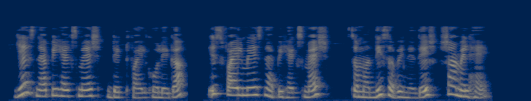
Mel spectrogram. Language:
Hindi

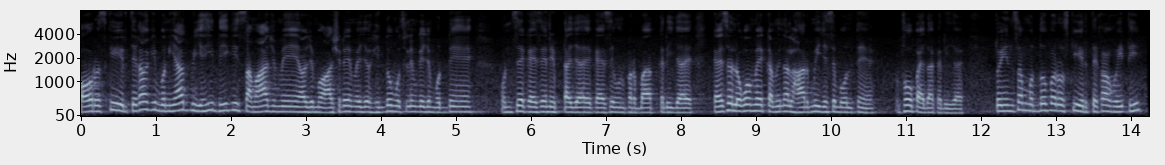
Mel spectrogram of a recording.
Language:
Urdu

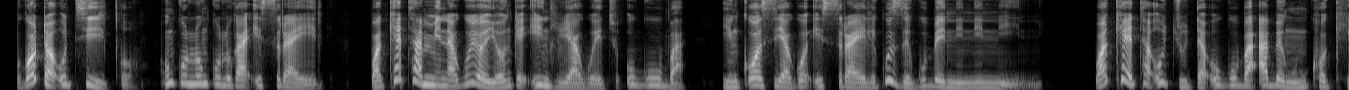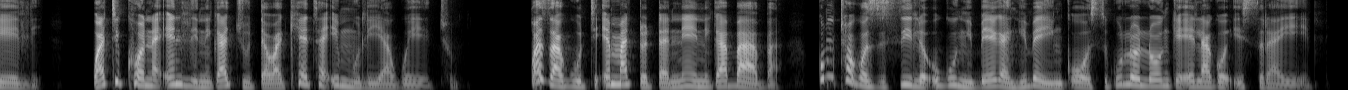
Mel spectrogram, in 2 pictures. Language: North Ndebele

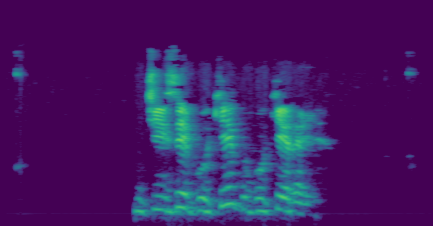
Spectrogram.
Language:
Kurdish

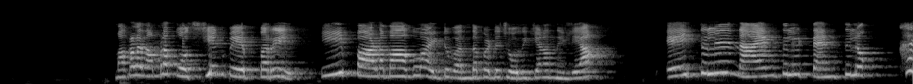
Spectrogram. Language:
Malayalam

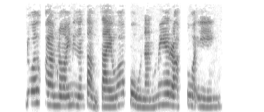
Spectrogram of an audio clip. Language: Thai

